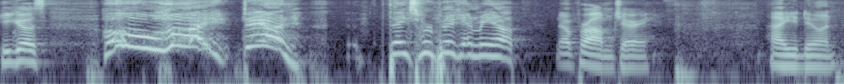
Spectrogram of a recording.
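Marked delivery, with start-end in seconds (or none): 0.8-4.0 put-on very high-pitched elderly man voice. Telling about an old man getting into his car: [name] old-man impression. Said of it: "I'm going to do an impression now".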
